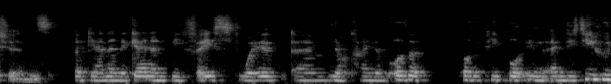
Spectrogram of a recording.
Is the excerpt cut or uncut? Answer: cut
